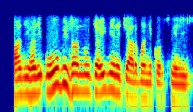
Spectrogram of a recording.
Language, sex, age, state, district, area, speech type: Punjabi, male, 30-45, Punjab, Ludhiana, rural, conversation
